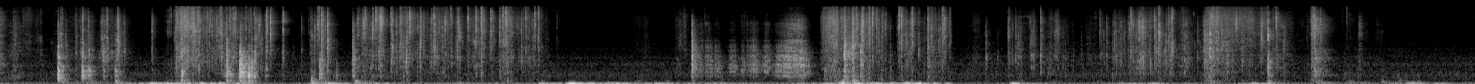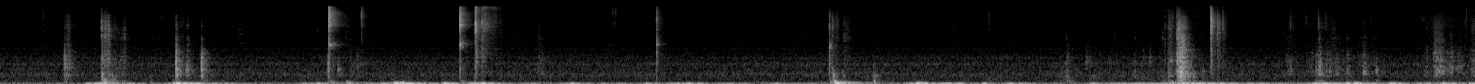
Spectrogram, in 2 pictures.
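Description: Hands working at a desk: bursts of rustling and crinkling of paper and plastic through roughly the first half, then scattered small clicks and taps of handling wires and tools, with another short rustle near the end as electrical tape is wrapped onto a wire joint.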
